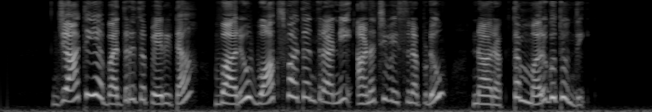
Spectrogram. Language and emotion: Telugu, angry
